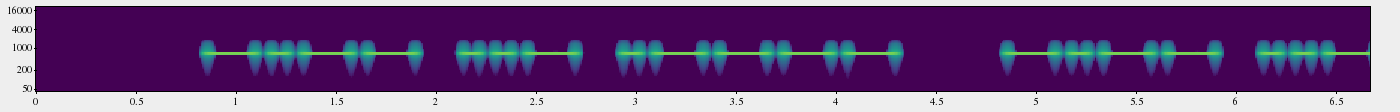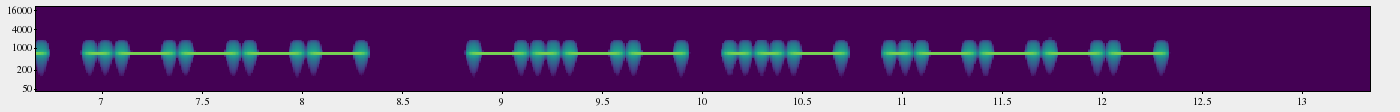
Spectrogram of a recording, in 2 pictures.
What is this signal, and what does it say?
Morse code, heard as a keyed tone, about 15 wpm, 700 Hz. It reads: YU1 YU1 YU1
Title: Callsign Prefixes for Top 25 DXCC - Repeated 3x - 15wpm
